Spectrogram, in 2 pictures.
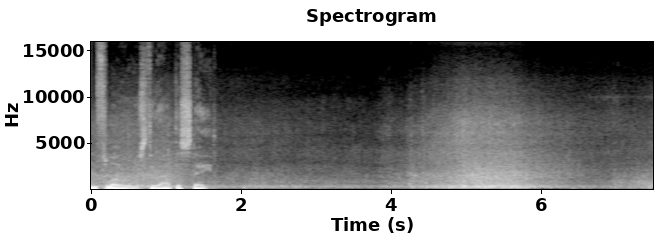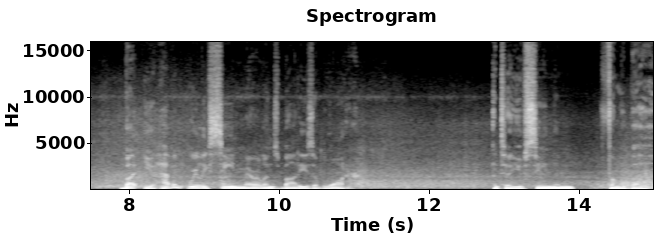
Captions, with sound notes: throughout the State. [Waves crashing] But you haven't really seen Maryland's bodies of water until you've seen them from above.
